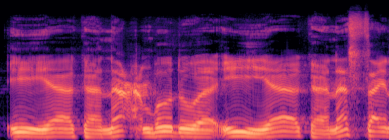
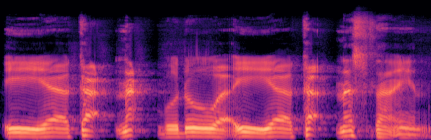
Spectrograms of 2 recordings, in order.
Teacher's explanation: Antara ka dengan na'budu dan ka nasta'in tidak perlu diputus.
